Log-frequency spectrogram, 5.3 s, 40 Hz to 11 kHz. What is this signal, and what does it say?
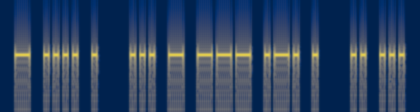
Morse code, heard as a keyed tone, about 20 wpm, 700 Hz. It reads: THE STORE IS
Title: Sentences with 7-Word Phrases - 20wpm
